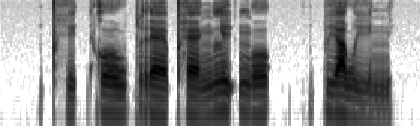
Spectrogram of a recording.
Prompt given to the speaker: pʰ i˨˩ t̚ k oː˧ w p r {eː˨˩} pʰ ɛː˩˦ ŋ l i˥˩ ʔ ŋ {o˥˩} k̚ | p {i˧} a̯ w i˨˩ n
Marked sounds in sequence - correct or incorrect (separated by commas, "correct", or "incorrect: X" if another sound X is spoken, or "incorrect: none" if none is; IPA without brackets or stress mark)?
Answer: incorrect: ɛː˨˩, incorrect: o˦˥, correct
